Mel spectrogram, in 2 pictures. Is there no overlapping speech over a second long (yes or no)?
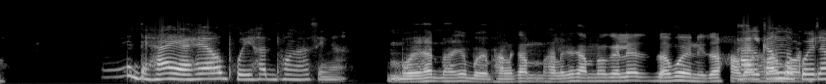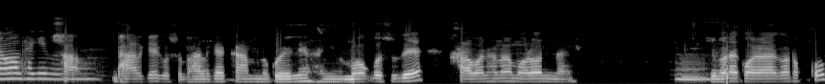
no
